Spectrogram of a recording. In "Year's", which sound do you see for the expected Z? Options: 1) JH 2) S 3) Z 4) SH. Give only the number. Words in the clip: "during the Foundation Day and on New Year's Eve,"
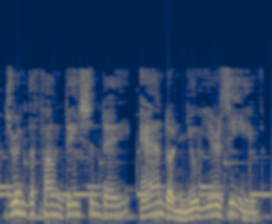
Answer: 3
